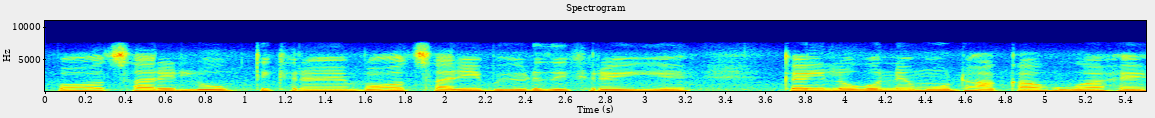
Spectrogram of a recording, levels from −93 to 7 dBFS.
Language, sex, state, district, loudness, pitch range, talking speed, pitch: Hindi, female, Uttar Pradesh, Jyotiba Phule Nagar, -19 LUFS, 220-235 Hz, 205 wpm, 225 Hz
